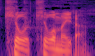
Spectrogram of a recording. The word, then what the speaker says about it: kilometre: Well, it's not the right way to pronounce the word. This is That was my point. – It's kilometre. – It's kilometre. – Kilometre. – Yes. – Thank you. – Kilogram. – You don't say millimetre.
